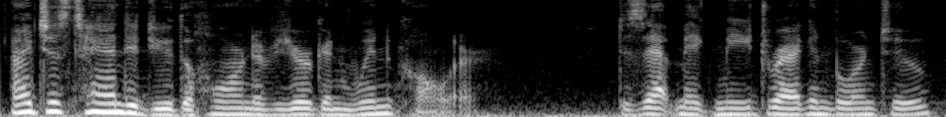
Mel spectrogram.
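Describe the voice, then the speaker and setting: A woman's voice: low-pitched, moderate pace, warm tone, a little hiss or hum, natural voice. An actress voicing a guarded, driven veteran female agent in a video game, speaking tersely and with command. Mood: defensive, insistent. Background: game music.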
